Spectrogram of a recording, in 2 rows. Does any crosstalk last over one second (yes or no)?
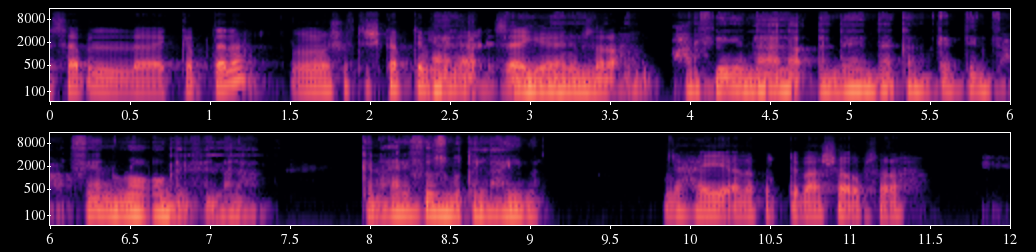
yes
